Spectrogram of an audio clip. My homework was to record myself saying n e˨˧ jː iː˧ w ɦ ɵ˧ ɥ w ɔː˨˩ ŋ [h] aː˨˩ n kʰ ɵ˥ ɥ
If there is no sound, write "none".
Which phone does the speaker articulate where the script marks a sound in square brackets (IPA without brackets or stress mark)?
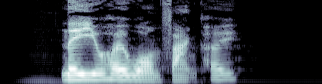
f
